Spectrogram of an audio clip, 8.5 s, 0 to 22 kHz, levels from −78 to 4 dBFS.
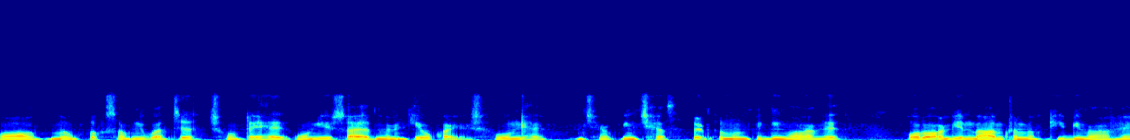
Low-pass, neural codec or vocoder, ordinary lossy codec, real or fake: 7.2 kHz; autoencoder, 22.05 kHz, a latent of 192 numbers a frame, VITS, trained on many speakers; Opus, 16 kbps; fake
